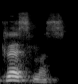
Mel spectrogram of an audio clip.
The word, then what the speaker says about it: Christmas: Like in Christmas, I dropped the ta sound in this word, Christmas.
